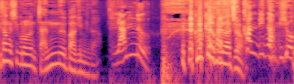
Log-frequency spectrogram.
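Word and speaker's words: Janne Pak: 제 상식으로는 잔느박입니다. 얀느. 그렇게도 가능하죠. 스칸디나비오 네. 스타일로 하면 안 돼? 한. 그러니까 ANN이니까요. 잔느박인데요. 본인은 제니박이라고 읽고 있습니다.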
